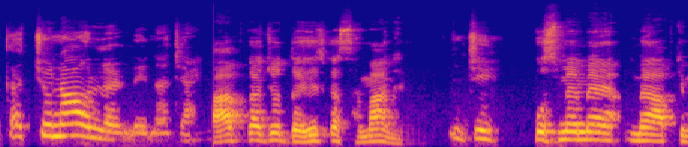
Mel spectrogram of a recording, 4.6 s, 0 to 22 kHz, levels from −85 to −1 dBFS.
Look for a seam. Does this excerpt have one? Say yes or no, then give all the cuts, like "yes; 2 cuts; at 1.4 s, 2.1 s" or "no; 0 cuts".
yes; 1 cut; at 1.3 s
